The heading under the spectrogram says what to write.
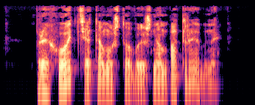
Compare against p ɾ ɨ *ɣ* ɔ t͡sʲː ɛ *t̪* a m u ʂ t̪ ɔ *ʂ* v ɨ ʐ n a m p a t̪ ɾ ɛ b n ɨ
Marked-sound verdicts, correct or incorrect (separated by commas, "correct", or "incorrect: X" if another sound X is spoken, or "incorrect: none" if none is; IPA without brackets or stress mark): incorrect: x, correct, incorrect: none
